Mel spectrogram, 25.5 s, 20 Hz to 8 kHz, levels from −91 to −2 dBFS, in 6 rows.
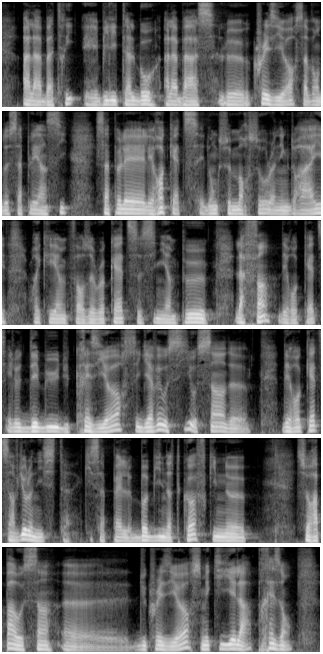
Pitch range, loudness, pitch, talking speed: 95-115 Hz, -19 LUFS, 105 Hz, 170 wpm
